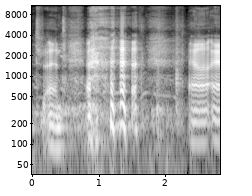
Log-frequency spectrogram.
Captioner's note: laughter, applause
